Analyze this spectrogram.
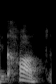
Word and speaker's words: caught: word, you just say caught. You don't pronounce like this letters in the middle. And AU also is pronounced as one sound.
